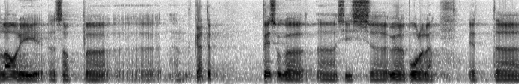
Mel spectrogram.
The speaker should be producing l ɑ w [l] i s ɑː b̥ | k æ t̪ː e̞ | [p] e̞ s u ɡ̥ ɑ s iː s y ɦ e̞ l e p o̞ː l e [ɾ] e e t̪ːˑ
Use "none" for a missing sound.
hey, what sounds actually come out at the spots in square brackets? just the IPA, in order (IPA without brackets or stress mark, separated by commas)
ɾ, p, l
